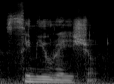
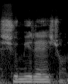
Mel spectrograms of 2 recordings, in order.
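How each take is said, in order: First: The word begins with the sound 'shi'. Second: The word begins with the sound 'shu'. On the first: The speaker calls it right. "本当はシミュレーションです。" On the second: The speaker calls it wrong. "なんか思わず言っちゃいますよね"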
